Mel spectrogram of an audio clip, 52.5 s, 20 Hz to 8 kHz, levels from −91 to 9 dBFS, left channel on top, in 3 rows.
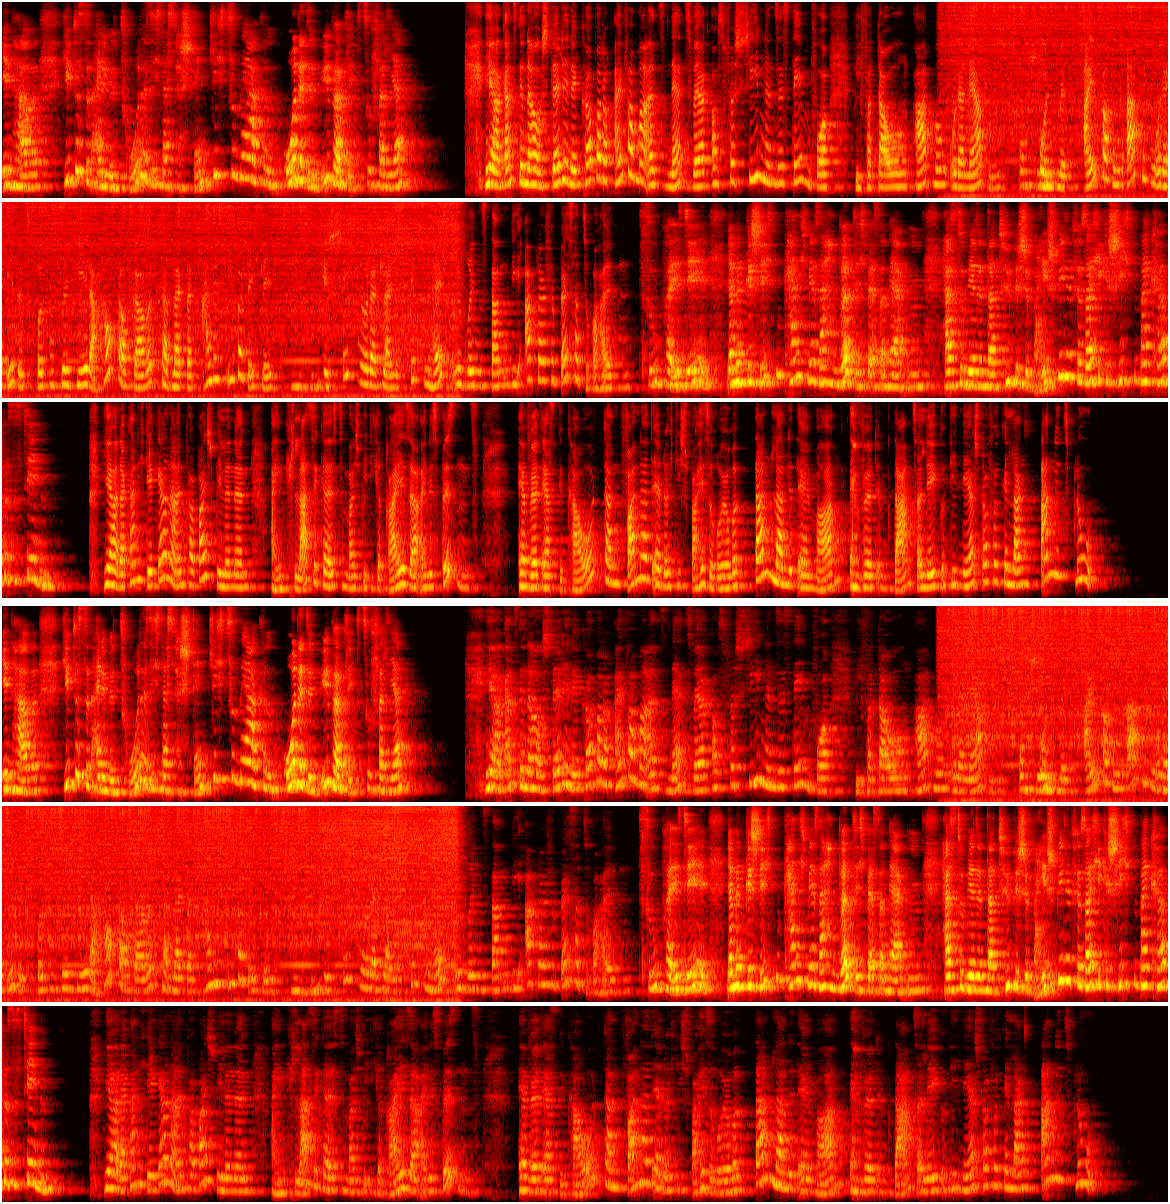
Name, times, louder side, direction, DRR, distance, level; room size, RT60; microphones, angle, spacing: voice 1, 0.0-6.1 15.2-15.7 21.8-22.3 27.1-35.7, right 2 dB, 35° right, 2 dB, 0.5 m, -24 dB
voice 2, 6.9-15.0 15.6-21.6 21.9-22.0 22.3-26.9 36.3-42.5 42.7-43.2 43.5-51.3, left 5 dB, 70° left, 8 dB, 0.3 m, -28 dB
sound 1, 14.0-24.3, right 5 dB, 80° right, 0.6 m, -33 dB
2.8 x 2.5 x 3.7 m, 0.75 s
head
